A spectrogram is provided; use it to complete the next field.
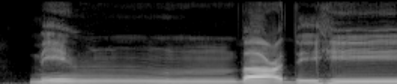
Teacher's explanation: নুন সাকিনের পরে ইকলাবের হরফ বা আসছে এখানে মিম দ্বারা বদল করে পড়তে হবে তখন উচ্চারণ হবে মিম বাদিহি বার জের বির র পেশ রু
